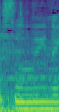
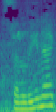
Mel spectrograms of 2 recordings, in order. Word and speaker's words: Salina: And I've made it here to the Salina, Kansas KOA. Oh, I think it's Salina, actually. I wasn't saying it right.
